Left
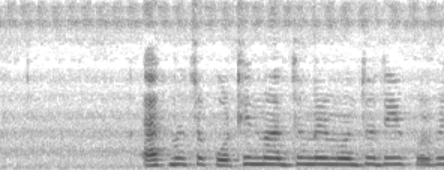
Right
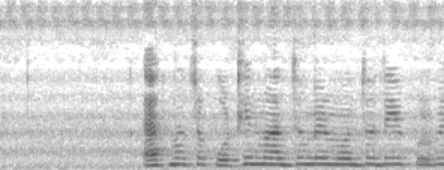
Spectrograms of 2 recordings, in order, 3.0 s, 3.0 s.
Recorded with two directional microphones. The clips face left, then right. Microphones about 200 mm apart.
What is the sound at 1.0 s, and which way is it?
A woman's voice, 55° left (ahead or behind).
